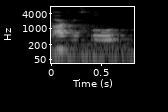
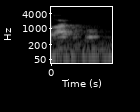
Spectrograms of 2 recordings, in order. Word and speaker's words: Arkorful: And did I say it right? Arkorful. Yeah, you said it pretty well. You looked at her like this. Nah, I mean, you can just say like Arkorful. So Arkorful. Amaarkorful. No, Arkorful. Amaarkorful. Okay, you said it. You got it.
